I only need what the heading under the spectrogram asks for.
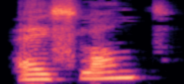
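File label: "iceland", Dutch; gcompris-data; geography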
